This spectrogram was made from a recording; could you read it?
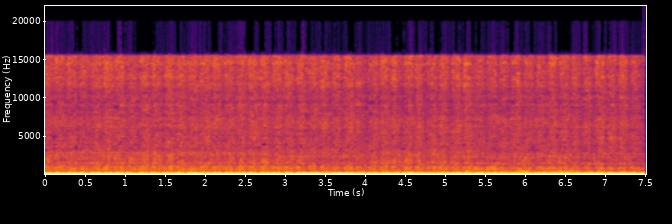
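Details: LS-swapped (4.8/5.3) 1990 or 1995 Chevy OBS truck, first start of the swap: steady, deep V8 idle with an even low rumble and no stumble or skipped beats, firing cleanly on all eight; normal idle.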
